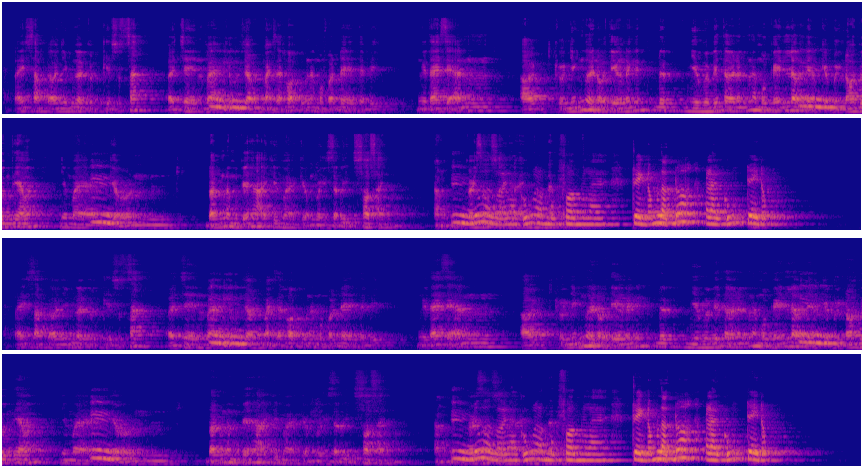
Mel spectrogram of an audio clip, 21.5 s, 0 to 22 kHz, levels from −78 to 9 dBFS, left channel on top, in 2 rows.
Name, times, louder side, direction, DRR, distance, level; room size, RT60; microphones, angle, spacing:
voice 1, 0.2-1.7 2.0-4.7 5.2-6.1 6.5-12.9 13.3-15.7 16.1-17.9, left 2 dB, 75° left, 3 dB, 1.1 m, -36 dB
voice 2, 2.6-3.1 10.0-10.5 11.8-12.2 16.4-20.3, right 1 dB, 10° right, 6 dB, 0.4 m, -26 dB
11.0 x 9.7 x 2.2 m, 1.1 s
head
